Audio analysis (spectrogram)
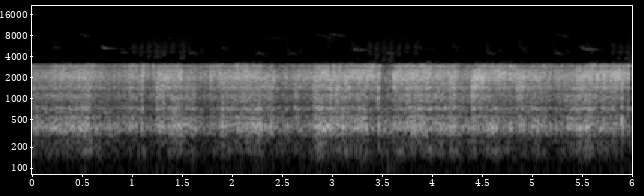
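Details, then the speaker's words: Ham radio receiver in an SUV picking up interference from the solar charge controller during bulk charging at about 10–12 W on a cloudy day: a constant hiss with faint rhythmic pulsing, about S3–S4, dropping to S2 when the panel is unplugged. "there's a huge difference when i unplug the solar panel uh the the noise is almost like a rhythmic noise that that goes"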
